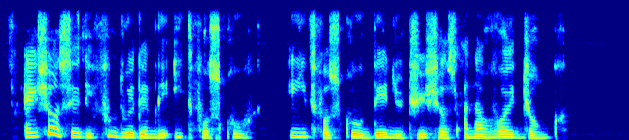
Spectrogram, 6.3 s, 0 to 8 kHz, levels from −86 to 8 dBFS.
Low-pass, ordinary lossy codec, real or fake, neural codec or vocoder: 7.2 kHz; none; fake; vocoder, 22.05 kHz, 80 mel bands, HiFi-GAN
